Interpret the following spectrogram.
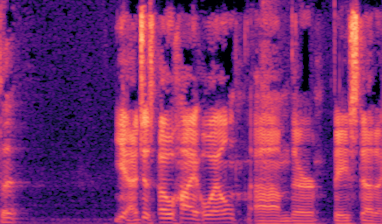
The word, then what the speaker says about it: Ojai: in called Ohio oil is that how you pronounce it yeah just Ojai oil they're based at a Camarillo which is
